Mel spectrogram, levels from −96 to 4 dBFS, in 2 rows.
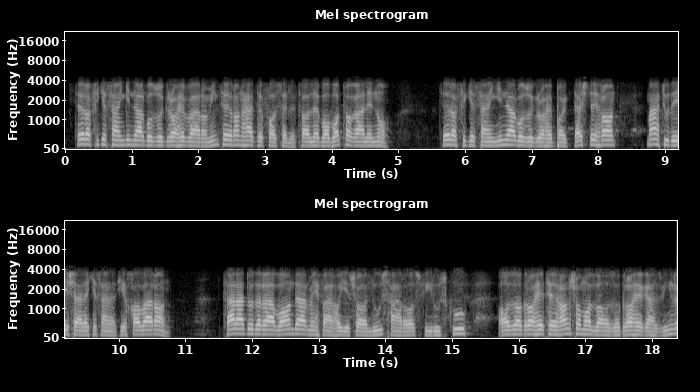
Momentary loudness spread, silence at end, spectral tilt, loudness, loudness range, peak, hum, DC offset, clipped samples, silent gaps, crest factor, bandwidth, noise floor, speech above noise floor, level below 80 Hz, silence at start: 6 LU; 0 s; -5 dB/octave; -26 LUFS; 3 LU; -8 dBFS; none; under 0.1%; under 0.1%; none; 18 dB; 4.4 kHz; -69 dBFS; 44 dB; -68 dBFS; 0.2 s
